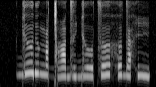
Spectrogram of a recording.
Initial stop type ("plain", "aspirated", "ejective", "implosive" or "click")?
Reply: plain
